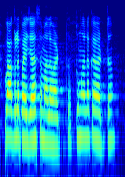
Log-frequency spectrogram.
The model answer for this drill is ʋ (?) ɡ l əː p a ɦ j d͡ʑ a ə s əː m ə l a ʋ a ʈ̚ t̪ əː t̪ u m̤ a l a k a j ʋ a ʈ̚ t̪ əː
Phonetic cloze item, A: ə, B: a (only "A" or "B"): B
